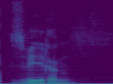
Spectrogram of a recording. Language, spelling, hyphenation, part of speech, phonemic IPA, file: Dutch, zweren, zwe‧ren, verb / noun, /ˈzʋeːrə(n)/, Nl-zweren.ogg
- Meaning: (verb) 1. to swear, pledge, declare under oath 2. to make/take an oath 3. to swear, to curse, notably blasphemously 4. to hurt, be sore 5. to (infect and) produce pus, boils etc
